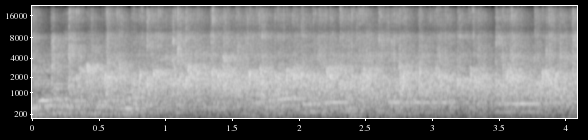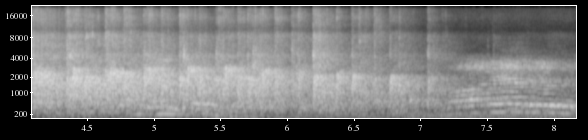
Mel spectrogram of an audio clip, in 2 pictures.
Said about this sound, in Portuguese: Aleluia. As palmas que louvem o Senhor. Amém.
